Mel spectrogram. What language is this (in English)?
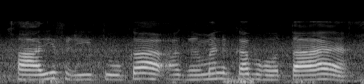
Hindi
